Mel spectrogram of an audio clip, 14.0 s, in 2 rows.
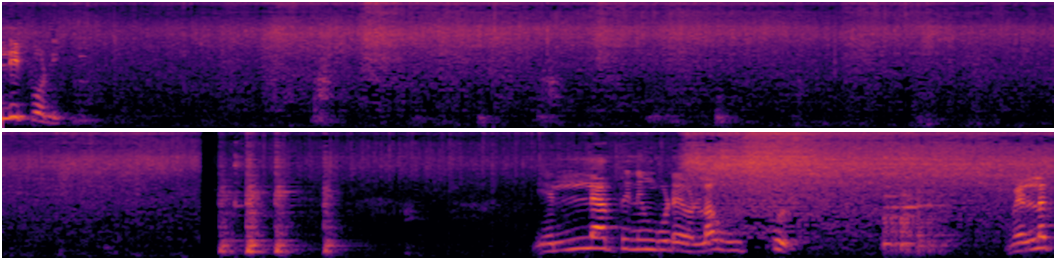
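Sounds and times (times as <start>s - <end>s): food sizzling in a pan: 0.0s - 14.0s
steel spoon scraping a pan: 1.6s - 6.5s, 11.7s - 13.6s.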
